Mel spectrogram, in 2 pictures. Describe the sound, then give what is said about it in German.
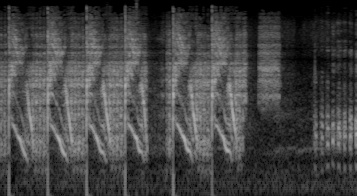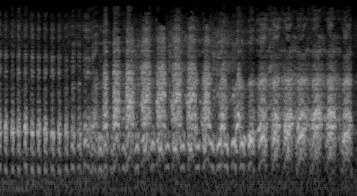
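A lyrebird in Australia mimicking a chainsaw: a quick run of sharp, downward-sweeping calls with clicks, then a loud, rattling mechanical buzz that pulses and revs higher toward the end. “Wenn in Australien plötzlich eine Motorsäge heult und die Geräusche immer aus der gleichen Ecke kommen, könnte es sich durchaus um einen Leierschwanz handeln.”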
